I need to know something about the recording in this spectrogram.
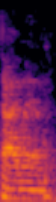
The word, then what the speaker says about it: Thailand: There's an H in it. There is an H in it. The H is silent. Thailand. Not like your thighs.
